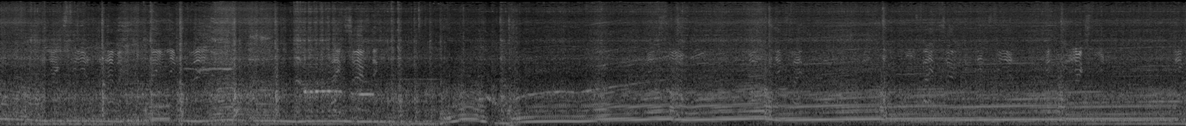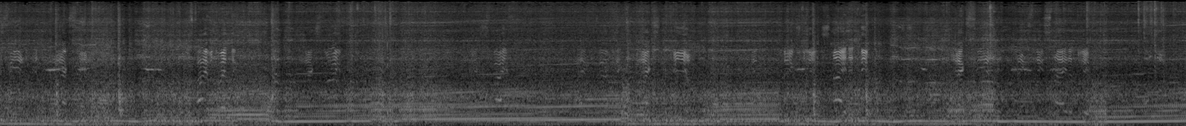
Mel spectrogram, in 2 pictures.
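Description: Rally car engine heard from inside the cabin, driven hard on a stage. The revs climb repeatedly and drop back at each gear change, with a sharp fall about six seconds in before the engine pulls up again.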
